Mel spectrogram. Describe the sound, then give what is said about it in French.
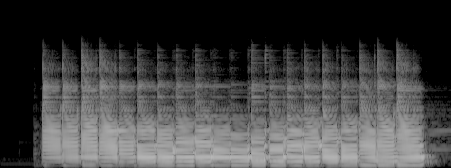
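Electric guitar played on its bridge (treble) pickup gives a bright, distorted tone, with a steady run of many sharply picked notes sustained loudly for about five seconds before cutting off. “Le micro aigu, comme vous allez pouvoir l'entendre, est plus brillant, avec une attaque plus franche et plus marquée.”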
